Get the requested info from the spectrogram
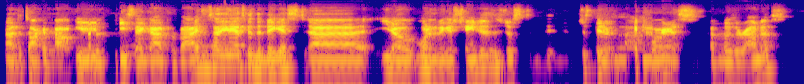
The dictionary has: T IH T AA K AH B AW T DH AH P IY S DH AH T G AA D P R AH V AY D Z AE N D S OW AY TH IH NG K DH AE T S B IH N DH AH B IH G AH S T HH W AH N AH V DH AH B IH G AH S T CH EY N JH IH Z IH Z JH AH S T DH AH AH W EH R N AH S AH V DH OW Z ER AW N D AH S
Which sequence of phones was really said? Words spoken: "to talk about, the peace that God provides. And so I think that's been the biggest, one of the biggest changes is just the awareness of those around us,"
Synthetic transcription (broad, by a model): T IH T AA K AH B AW T DH AH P IY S DH AH T G AA D P R AH V AY D Z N S OW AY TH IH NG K DH AE T S B IH N DH AH B IH G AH S T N W AH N AH V DH AH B IH G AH S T CH EY N JH IH Z IH Z JH AH S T DH AH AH W EH R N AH S AH V DH OW Z ER AW N D AH S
